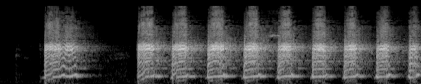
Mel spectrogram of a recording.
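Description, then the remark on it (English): A duck call blown to imitate a hen mallard: one drawn-out quack, a pause, then a rapid, evenly spaced series of about eight loud, raspy quacks, clear. “You're blowing a little harder when you go to blow your hens.”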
